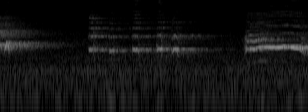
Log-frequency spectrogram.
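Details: Young female parrot, nine months old, practising the tune Yankee Doodle without quite managing it; three clear whistled phrases of steady, slightly rising tones with rich overtones, separated by short pauses, the last phrase held longest.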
